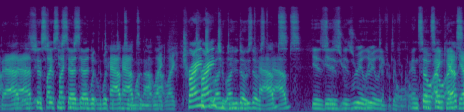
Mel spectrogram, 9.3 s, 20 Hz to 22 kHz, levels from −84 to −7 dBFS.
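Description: Throughout the recording, a second copy of the same speech signal is likely being mixed in, picked up again through a slower path or held out of step by an edit. That doubled audio track trails the original by roughly a third of a second at about the same level. Every syllable is answered by a full-band echo with no decay or room colour, which makes the speech sound smeared and cluttered.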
